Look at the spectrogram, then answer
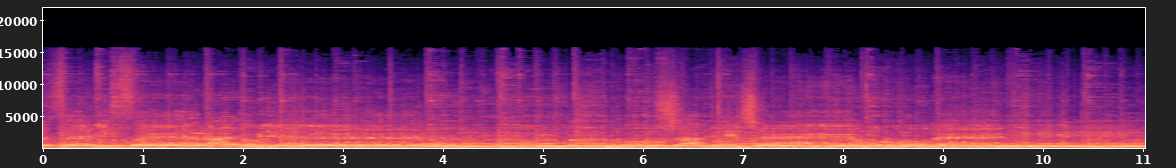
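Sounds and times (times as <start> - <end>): keyboard: 0.0 - 11.0
strummed acoustic guitars: 0.0 - 11.0
voices singing together: 0.0 - 11.0.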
